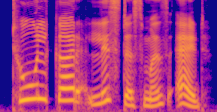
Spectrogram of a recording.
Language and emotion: Kashmiri, neutral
